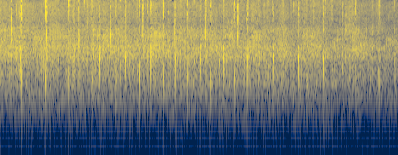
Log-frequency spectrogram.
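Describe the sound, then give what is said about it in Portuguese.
A crowd applauds steadily for about four seconds in a special tribute to Sérgio Vaz, who is not present, many hands clapping in a dense, even patter without pause. “Porém, agora eu quero uma salva de palmas especial para ele, que não está presente em pessoa, mas com certeza espiritualmente, Sérgio Vaz.”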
